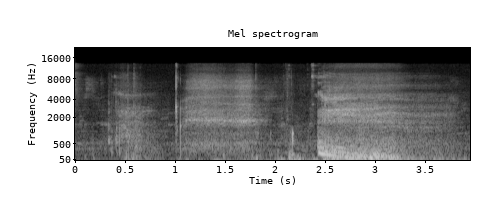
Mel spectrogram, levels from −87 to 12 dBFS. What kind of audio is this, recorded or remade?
recorded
